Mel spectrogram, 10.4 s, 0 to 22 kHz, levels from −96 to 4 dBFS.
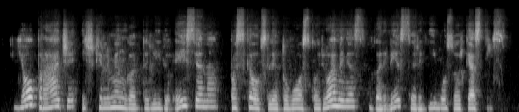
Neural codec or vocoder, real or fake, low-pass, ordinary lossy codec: none; real; 14.4 kHz; Opus, 24 kbps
